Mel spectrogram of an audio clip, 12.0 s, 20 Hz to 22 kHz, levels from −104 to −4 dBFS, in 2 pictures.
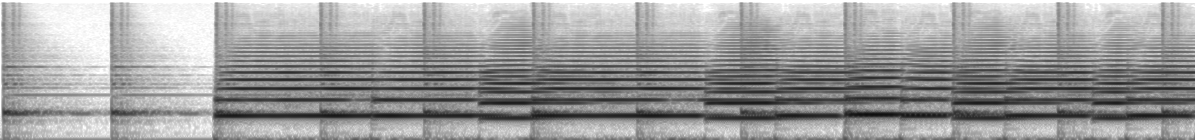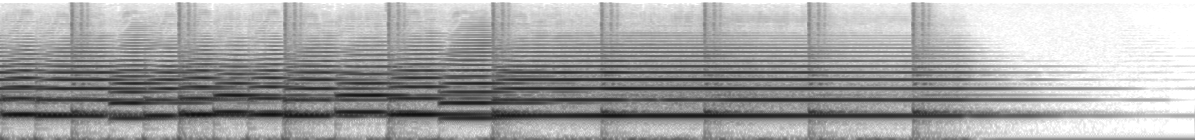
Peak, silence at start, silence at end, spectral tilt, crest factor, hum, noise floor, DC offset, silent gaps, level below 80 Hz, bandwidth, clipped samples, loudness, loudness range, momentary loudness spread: -2 dBFS; 0 s; 0.85 s; 2.5 dB/octave; 14 dB; none; -66 dBFS; under 0.1%; none; -54 dBFS; 19.5 kHz; under 0.1%; -14 LUFS; 2 LU; 7 LU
